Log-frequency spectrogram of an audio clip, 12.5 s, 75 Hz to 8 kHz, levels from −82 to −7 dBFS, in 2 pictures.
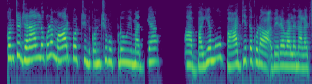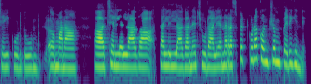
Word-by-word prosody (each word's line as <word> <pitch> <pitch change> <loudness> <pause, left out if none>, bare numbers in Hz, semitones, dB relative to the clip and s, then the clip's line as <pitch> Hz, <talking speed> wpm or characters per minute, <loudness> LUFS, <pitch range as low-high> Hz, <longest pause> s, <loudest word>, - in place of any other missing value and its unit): కొంచెం 320 +3 +2
జనాల్లో 315 +4 +4
కూడా 380 +3 +2
మార్పొచ్చింది. 305 -3 +1
కొంచెం, 240 +4 -1
ఇప్పుడు 255 +1 -3 0.2
ఈ - - -2
మధ్య 210 +3 -7 0.8
ఆ - - +1 0.2
భయము 270 +10 +1 0.2
బాధ్యత 230 +6 -1
కూడా 235 -4 +1 0.2
వేరే 210 +1 -1
వాళ్ళని 205 -1 -1
అలా 190 0 -4
చేయకూడదు. 190 -2 -5 0.5
ఆహ్, 200 -1 0
మన 185 0 +3 0.6
ఆహ్, 195 0 +8
చెల్లెల్లాగా, 195 -2 +3 0.3
తల్లిల్లాగానే 200 -1 +1
చూడాలి 195 -2 0
అన్న 210 +1 +1
రెస్పెక్ట్ 290 +8 -5
కూడా 300 +1 +3
కొంచెం 265 0 +2 0.2
పెరిగింది. 225 -4 -2
210 Hz, 130 wpm, -25 LUFS, 195-280 Hz, 0.8 s, ఆహ్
